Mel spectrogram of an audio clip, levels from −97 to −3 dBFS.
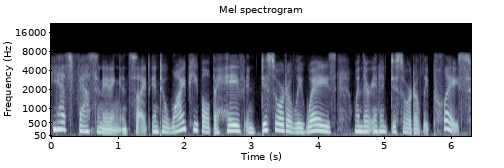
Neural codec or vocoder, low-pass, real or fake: none; 7.2 kHz; real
